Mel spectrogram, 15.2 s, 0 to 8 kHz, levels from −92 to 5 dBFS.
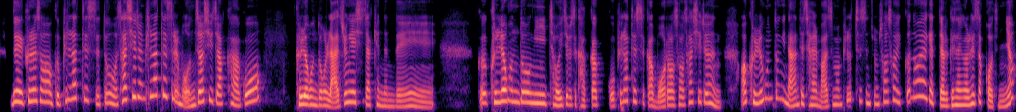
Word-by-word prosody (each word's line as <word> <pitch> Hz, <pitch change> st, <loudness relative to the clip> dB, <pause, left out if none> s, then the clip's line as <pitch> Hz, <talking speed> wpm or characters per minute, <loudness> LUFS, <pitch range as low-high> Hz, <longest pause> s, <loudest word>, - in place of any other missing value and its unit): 네. 280 Hz, -1 st, +5 dB
그래서 295 Hz, -1 st, +1 dB
그 235 Hz, -, 0 dB
필라테스도 315 Hz, -, -3 dB
사실은 380 Hz, -, +2 dB
필라테스를 435 Hz, -, 0 dB
먼저 220 Hz, +5 st, +3 dB
시작하고 245 Hz, -, 0 dB, 0.5 s
근력 215 Hz, -1 st, +7 dB
운동을 190 Hz, -3 st, +1 dB
나중에 265 Hz, -, +3 dB
시작했는데. 165 Hz, -, -4 dB, 0.6 s
그 255 Hz, -, +1 dB
근력 285 Hz, +4 st, +4 dB
운동이 265 Hz, -5 st, +3 dB
저희 190 Hz, -4 st, +1 dB
집에서 200 Hz, 0 st, -4 dB
가깝고 190 Hz, +1 st, -4 dB
필라테스가 290 Hz, -, -3 dB
멀어서 190 Hz, +7 st, -1 dB
사실은 255 Hz, -, -2 dB, 0.3 s
'아 260 Hz, -, +2 dB
근력 280 Hz, +1 st, +1 dB
운동이 370 Hz, -4 st, -7 dB
나한테 225 Hz, -1 st, 0 dB
잘 195 Hz, -2 st, -2 dB
맞으면 195 Hz, +8 st, -3 dB
필라테스는 235 Hz, -, -6 dB
좀 225 Hz, -2 st, -6 dB
서서히 280 Hz, +1 st, -4 dB
끊어야겠다.' 390 Hz, -, -2 dB
이렇게 175 Hz, +3 st, -1 dB
생각을 195 Hz, +1 st, +3 dB
했었거든요. 185 Hz, -, -1 dB
240 Hz, 395 characters per minute, -21 LUFS, 195-290 Hz, 0.6 s, 근력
